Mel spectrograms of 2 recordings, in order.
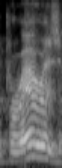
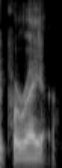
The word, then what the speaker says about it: Pereira: lot of pronunciations because I think Pere the pereiras are pronounced differently right I feel like sometimes they say Pereira and some times they say perea perea and then Pera yeah there there's three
